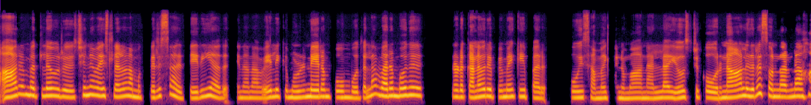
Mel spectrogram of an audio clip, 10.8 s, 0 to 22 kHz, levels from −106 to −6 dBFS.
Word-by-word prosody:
ஆரம்பத்தில 265 Hz, -1 st, +2 dB
ஒரு 230 Hz, -2 st, 0 dB, 0.2 s
சின்ன 280 Hz, 0 st, +1 dB
வயசுலலாம் 255 Hz, -1 st, 0 dB
நமக்கு 215 Hz, -3 st, -3 dB
பெருசா 250 Hz, +7 st, -2 dB
அது 200 Hz, -, -2 dB, 0.2 s
தெரியாது. 225 Hz, +1 st, 0 dB, 0.2 s
ஏன்னா, 200 Hz, 0 st, -4 dB
நான் 195 Hz, 0 st, -5 dB
வேலைக்கு 225 Hz, +1 st, -1 dB
முழுநேரம் 230 Hz, +2 st, +2 dB
போபோதெல்லாம், 210 Hz, +7 st, -1 dB
வரம்போது, 260 Hz, +2 st, +4 dB, 0.5 s
என்னோட 225 Hz, -1 st, 0 dB
கணவர் 230 Hz, +4 st, +4 dB
எப்பவுமே 230 Hz, +1 st, -1 dB
கேட்பாரு, 200 Hz, -5 st, -2 dB, 0.4 s
"போய் 205 Hz, 0 st, -1 dB
சமைக்கணுமா, 190 Hz, 0 st, -2 dB, 0.2 s
நல்லா 195 Hz, +2 st, 0 dB
யோசிச்சுக்கோ!" 210 Hz, +1 st, -2 dB
ஒரு 190 Hz, -, -2 dB
4 245 Hz, +4 st, +4 dB
தடவ 315 Hz, +8 st, +2 dB
சொன்னார்னா, 235 Hz, +1 st, +2 dB
225 Hz, 145 wpm, -23 LUFS, 205-250 Hz, 0.5 s, வரம்போது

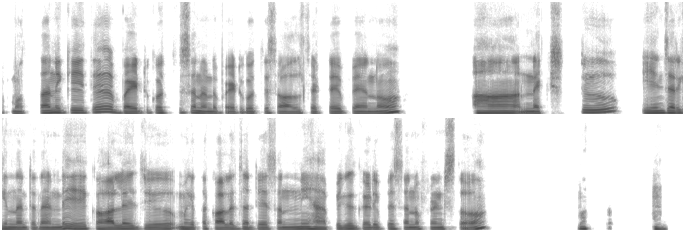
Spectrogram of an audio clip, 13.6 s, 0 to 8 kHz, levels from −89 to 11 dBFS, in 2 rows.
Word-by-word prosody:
మొత్తానికి 135 Hz, +8 st, 0 dB
అయితే 145 Hz, +4 st, 0 dB, 0.2 s
బయటకొచ్చేసానండి. 120 Hz, -1 st, 0 dB
బయటకొచ్చేసి 110 Hz, +3 st, -3 dB
all 95 Hz, 0 st, -2 dB
set 105 Hz, -2 st, -7 dB
అయిపోయాను. 105 Hz, +1 st, 0 dB, 0.9 s
ఆహ్, 115 Hz, 0 st, +5 dB, 0.2 s
నెక్స్టు 155 Hz, +9 st, -3 dB, 0.6 s
ఏం 120 Hz, -, +4 dB
జరిగిందంటేనండి, 105 Hz, 0 st, +1 dB, 0.3 s
కాలేజు 110 Hz, -1 st, +2 dB, 0.3 s
మిగతా 110 Hz, +2 st, -2 dB
కాలేజ్ 110 Hz, +2 st, +2 dB
డేస్ 105 Hz, 0 st, -3 dB
అన్నీ 115 Hz, +3 st, +1 dB
హ్యాపీగా 115 Hz, +2 st, 0 dB
గడిపేసాను 105 Hz, 0 st, -2 dB
ఫ్రెండ్స్‌తో. 105 Hz, +1 st, -2 dB, 1.1 s
మొత్తం. 130 Hz, 0 st, -3 dB, 0.6 s
హ్మ్. 105 Hz, -1 st, -4 dB
110 Hz, 95 wpm, -26 LUFS, 105-120 Hz, 1.1 s, ఆహ్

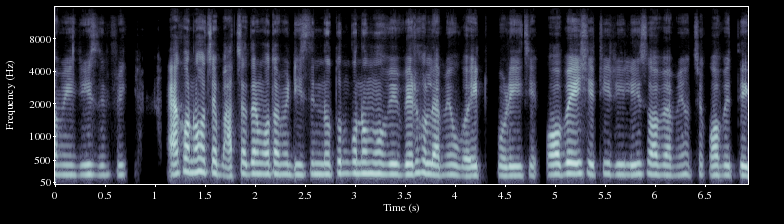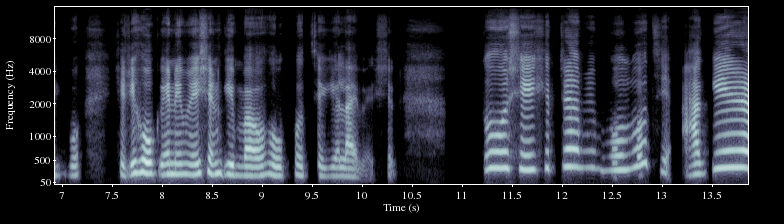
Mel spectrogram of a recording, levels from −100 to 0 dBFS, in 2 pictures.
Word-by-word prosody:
আমি 205 Hz, 0 st, -5 dB
Disney 200 Hz, -1 st, -4 dB
freak. 200 Hz, +1 st, -8 dB, 0.5 s
এখনো 255 Hz, +2 st, +4 dB
হচ্ছে 250 Hz, -2 st, +2 dB
বাচ্চাদের 225 Hz, +6 st, +1 dB
মতো 220 Hz, +1 st, +1 dB, 0.2 s
Disney 205 Hz, +2 st, -4 dB
র -, -, -1 dB
নতুন 230 Hz, +2 st, -3 dB
কোন 230 Hz, -, +1 dB
মুভি 215 Hz, -1 st, +2 dB
বের 210 Hz, 0 st, +4 dB
হলে 220 Hz, -3 st, +3 dB
আমি 200 Hz, +1 st, -6 dB
ওয়েট 180 Hz, +2 st, 0 dB
করি 185 Hz, -1 st, 0 dB
যে, 190 Hz, -, -8 dB
কবে 210 Hz, +2 st, +5 dB
সেটি 210 Hz, +1 st, -4 dB
রিলিজ 205 Hz, +1 st, -1 dB
হবে, 205 Hz, -1 st, -1 dB
আমি 190 Hz, -, -12 dB
হচ্ছে 205 Hz, 0 st, -13 dB
কবে 195 Hz, 0 st, 0 dB
দেখব? 190 Hz, +1 st, -2 dB, 0.5 s
সেটি 210 Hz, +1 st, 0 dB
হোক 230 Hz, -1 st, +8 dB
অ্যানিমেশন 215 Hz, +2 st, +1 dB
কিংবা 190 Hz, -3 st, +2 dB, 0.2 s
হোক 180 Hz, -2 st, 0 dB
হচ্ছে 190 Hz, 0 st, -8 dB
গিয়ে 175 Hz, 0 st, -7 dB
লাইভ 165 Hz, -, -1 dB
অ্যাকশন। -, -, -22 dB, 0.9 s
তো 310 Hz, -, -3 dB, 0.3 s
সেইক্ষেত্রে 320 Hz, +3 st, 0 dB
আমি 345 Hz, 0 st, -11 dB, 0.2 s
বলবো 300 Hz, +3 st, -1 dB, 0.2 s
যে 265 Hz, -, -14 dB, 0.3 s
আগের 330 Hz, +11 st, +3 dB
210 Hz, 175 wpm, -24 LUFS, 195-230 Hz, 0.9 s, হোক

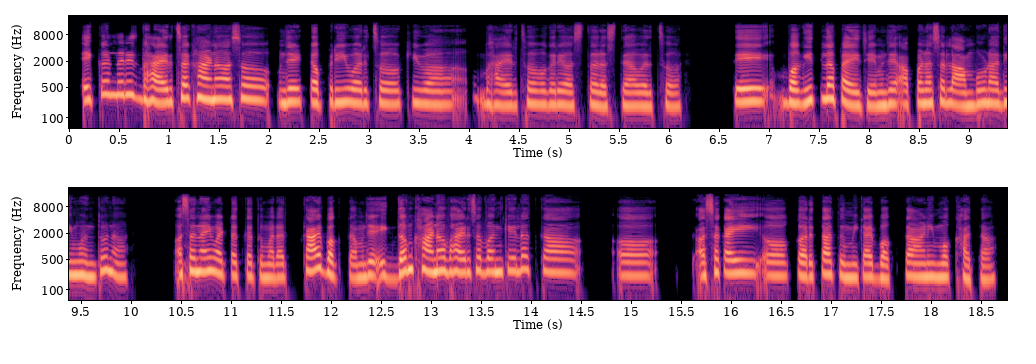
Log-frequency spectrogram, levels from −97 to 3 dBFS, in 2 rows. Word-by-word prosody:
एकंदरीत 335 Hz, +6 st, +1 dB
बाहेरचं 245 Hz, +2 st, +3 dB
खाणं 265 Hz, -2 st, +5 dB
असं 265 Hz, -1 st, +1 dB, 0.2 s
म्हणजे 235 Hz, +2 st, +2 dB
टपरीवरचं 220 Hz, -1 st, -1 dB
किंवा 215 Hz, -2 st, -2 dB, 0.5 s
बाहेरचं 200 Hz, +1 st, -3 dB
वगैरे 205 Hz, 0 st, -2 dB
असतं 195 Hz, +1 st, -3 dB
रस्त्यावरचं. 185 Hz, 0 st, -4 dB, 0.6 s
ते 235 Hz, 0 st, +4 dB, 0.2 s
बघितलं 245 Hz, +5 st, +4 dB
पाहिजे 195 Hz, -4 st, +1 dB
म्हणजे 195 Hz, +3 st, +1 dB
आपण 215 Hz, +1 st, -1 dB
असं 225 Hz, +2 st, 0 dB
लांबून 205 Hz, +1 st, +1 dB
आधी 215 Hz, +1 st, +1 dB
म्हणतो 220 Hz, +4 st, +2 dB
ना, 240 Hz, -7 st, 0 dB, 0.6 s
असं 265 Hz, +4 st, +2 dB
नाही 265 Hz, +1 st, +4 dB
वाटत 230 Hz, -5 st, 0 dB
का 205 Hz, -, -2 dB
तुम्हाला 195 Hz, 0 st, -1 dB, 0.2 s
काय 275 Hz, +2 st, +6 dB
बघता? 210 Hz, -, -1 dB
म्हणजे 200 Hz, +3 st, +1 dB
एकदम 210 Hz, +7 st, +3 dB
खाणं 270 Hz, -2 st, +4 dB
बाहेरचं 260 Hz, +1 st, +1 dB
बंद 255 Hz, 0 st, +2 dB
केलंत? 280 Hz, +2 st, -2 dB
का 250 Hz, -2 st, -2 dB, 0.4 s
अ, -, -, -6 dB, 0.8 s
असं 255 Hz, +5 st, 0 dB
काही 240 Hz, 0 st, +1 dB
अ, 210 Hz, -1 st, -2 dB
करता 210 Hz, +2 st, +1 dB
तुम्ही, 195 Hz, -2 st, 0 dB
काय 200 Hz, -1 st, 0 dB
बघता 190 Hz, +3 st, -2 dB
आणि 200 Hz, 0 st, +1 dB
मग 200 Hz, 0 st, +1 dB
खाता? 175 Hz, -1 st, -5 dB
220 Hz, 145 wpm, -20 LUFS, 200-255 Hz, 0.8 s, काय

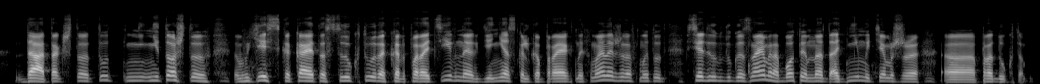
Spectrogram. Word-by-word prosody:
Да, 145 Hz, +6 st, +8 dB
так 140 Hz, -1 st, -1 dB
что 160 Hz, +3 st, -4 dB
тут 200 Hz, -2 st, -12 dB
не 175 Hz, 0 st, -10 dB
не 180 Hz, +1 st, -6 dB
то, 205 Hz, +1 st, +2 dB
что 165 Hz, -5 st, -3 dB, 0.3 s
в 140 Hz, +2 st, -8 dB
есть 180 Hz, +3 st, 0 dB
какая-то 160 Hz, 0 st, +5 dB
структура 170 Hz, +1 st, -2 dB
корпоративная, 155 Hz, +5 st, +1 dB
где 135 Hz, +2 st, -6 dB
несколько 150 Hz, -3 st, -2 dB
проектных 140 Hz, 0 st, +1 dB
менеджеров, 175 Hz, -2 st, -2 dB
мы 155 Hz, 0 st, -8 dB
тут 155 Hz, -2 st, -11 dB, 0.2 s
все 185 Hz, 0 st, +2 dB
друг 180 Hz, -1 st, -8 dB
друга 165 Hz, 0 st, -5 dB
знаем, 200 Hz, +5 st, +2 dB
работаем 170 Hz, +1 st, -2 dB
над 155 Hz, -1 st, -1 dB
одним 170 Hz, +7 st, -1 dB
и -, -, -9 dB
тем 150 Hz, +1 st, -4 dB
же, 135 Hz, -2 st, -2 dB, 0.2 s
а, 115 Hz, -1 st, +1 dB
продуктом. 130 Hz, -3 st, -6 dB
155 Hz, 180 wpm, -24 LUFS, 140-175 Hz, 0.3 s, Да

